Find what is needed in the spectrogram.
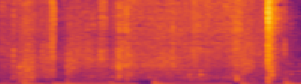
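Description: Background music with a steady beat, over the rustle of a cardboard box and its paper wrapping being opened by hand, with a sharp click near the end.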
